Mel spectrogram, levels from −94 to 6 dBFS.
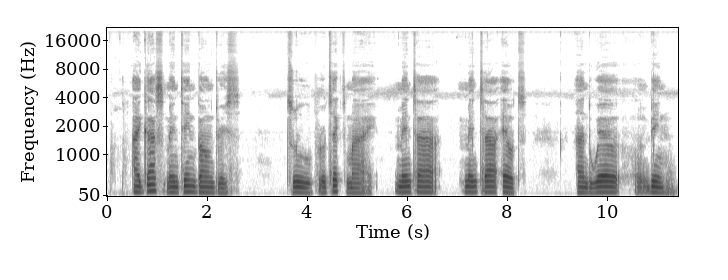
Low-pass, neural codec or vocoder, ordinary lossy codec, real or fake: none; none; none; real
